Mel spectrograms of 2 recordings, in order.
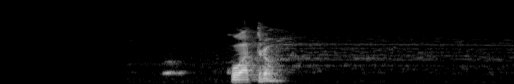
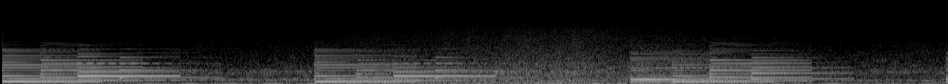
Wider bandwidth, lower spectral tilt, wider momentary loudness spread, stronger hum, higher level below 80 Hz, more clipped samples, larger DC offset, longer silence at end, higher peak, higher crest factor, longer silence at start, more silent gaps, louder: about the same, 7.6 kHz vs 8 kHz; second, -6.5 dB/octave vs -8.5 dB/octave; first, 24 LU vs 16 LU; neither; second, -72 dBFS vs -48 dBFS; neither; neither; first, 2.3 s vs 0 s; first, -2 dBFS vs -18 dBFS; first, 24 dB vs 14 dB; first, 1.65 s vs 0 s; neither; first, -18 LUFS vs -33 LUFS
